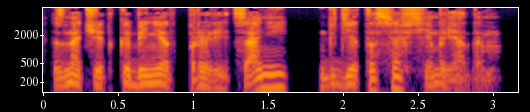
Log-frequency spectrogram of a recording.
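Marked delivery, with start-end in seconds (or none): none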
